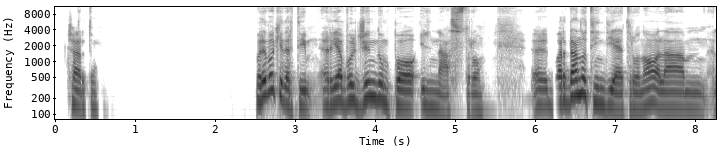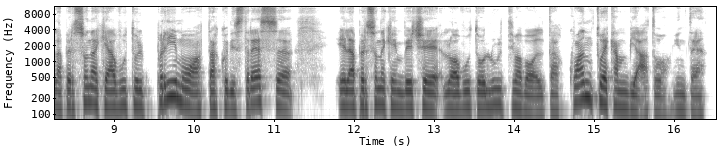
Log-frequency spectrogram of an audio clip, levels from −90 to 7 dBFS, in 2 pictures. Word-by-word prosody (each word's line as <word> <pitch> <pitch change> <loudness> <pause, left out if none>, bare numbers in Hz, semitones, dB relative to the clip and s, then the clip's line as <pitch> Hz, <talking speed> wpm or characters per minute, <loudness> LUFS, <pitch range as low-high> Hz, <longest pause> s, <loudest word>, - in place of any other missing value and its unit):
Certo. 140 -4 -3 2.0
Volevo 220 +10 +7
chiederti, 150 - +1
mhmm, - - -7
riavvolgendo 180 +4 +4
un 175 -4 +1
po' 145 -2 +4
il 145 -2 -3
nastro, 120 -1 -4 0.5
ehm, 150 0 -3
guardandoti 180 - +5
indietro, 135 -4 +1
no, 155 +3 +2
la 135 -1 +1
mhmm, 130 -3 -8
la 135 -1 -5
persona 150 +4 -1
che 150 0 -2
ha - - +2
avuto 145 +2 -3
il 145 - -3
primo 170 -7 +1
attacco 135 +2 -4
di 135 - -4
stress 150 -2 -1 0.5
e 145 - -3
la 140 -1 +3
persona 155 +1 -1
che 145 - -6
invece 140 0 0
l'ho 130 +1 -1
avuto 135 +1 -1
l'ultima 140 -1 -4
volta 115 0 -4
quanto 185 - 0
è 160 - +5
cambiato, 115 -7 -4
in 120 0 -8
te? 110 -1 -9
140 Hz, 140 wpm, -24 LUFS, 130-160 Hz, 2.0 s, Volevo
